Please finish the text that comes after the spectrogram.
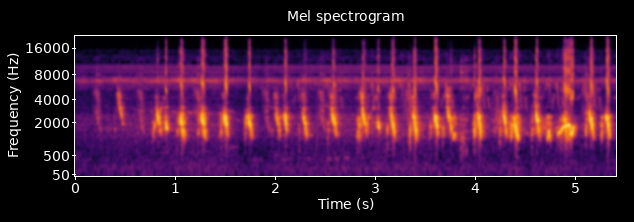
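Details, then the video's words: Bush quail lure call: a run of short, sharp chirping notes repeated about four times a second, fairly even in pitch, getting louder after a quiet start. "Bater ki awaaz madi gundari quilling sound bush Quil sound"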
